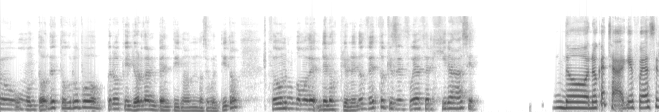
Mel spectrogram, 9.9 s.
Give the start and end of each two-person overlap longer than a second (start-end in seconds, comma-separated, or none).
none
